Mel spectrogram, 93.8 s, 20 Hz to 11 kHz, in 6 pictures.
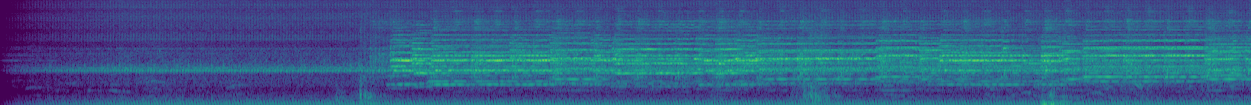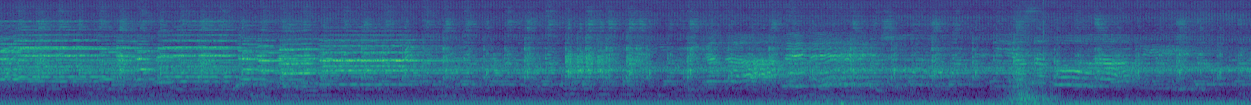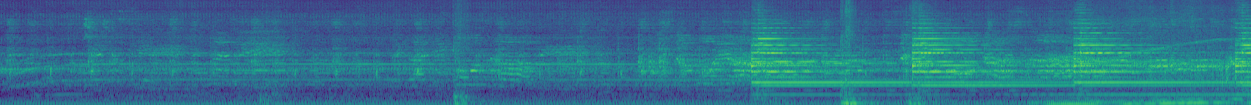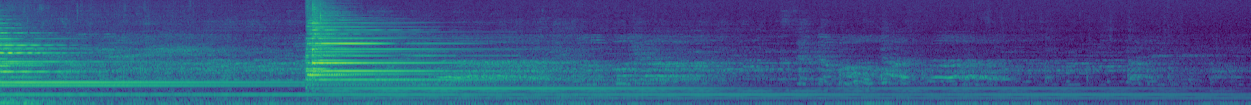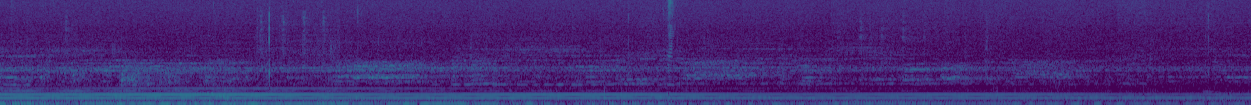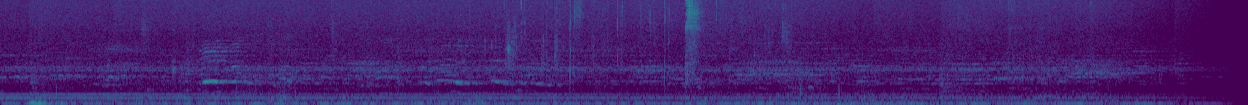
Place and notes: fish truck at 1:00, Draguc Istria
the fish truck comes to Draguc, a small Istrian hilltown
